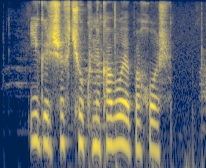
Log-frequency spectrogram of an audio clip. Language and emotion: Russian, neutral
